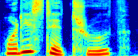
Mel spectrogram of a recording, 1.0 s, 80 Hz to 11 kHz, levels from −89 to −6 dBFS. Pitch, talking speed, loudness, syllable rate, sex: 255 Hz, 230 wpm, -16 LUFS, 4.0 syllables/s, female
